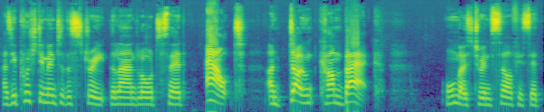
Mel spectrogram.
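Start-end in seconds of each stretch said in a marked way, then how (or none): 2.6-4.8 slow, firm and louder, each word laid down; stern eviction. Acted. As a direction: throw him out the door with it. Landlord throws man out.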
